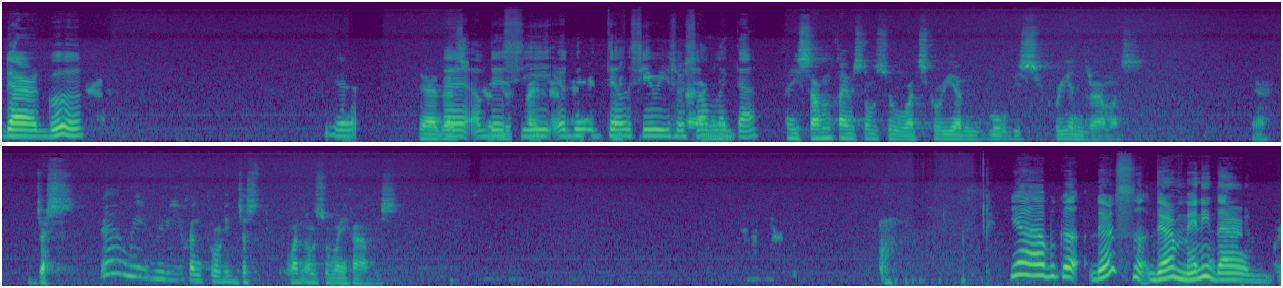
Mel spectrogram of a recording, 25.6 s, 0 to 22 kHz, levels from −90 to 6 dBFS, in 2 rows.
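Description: Speech that sinks sharply in level at 0.79 to 1.04 s, 4.66 to 6.11 s, 6.29 to 7.32 s, 23.94 to 24.27 s, and 24.57 s to the end. Drops reach about 20 to 35 dB, deepest at the close. This is likely speech suppressed in double talk, where the echo canceller turned the talker down while the far end also spoke.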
